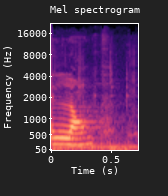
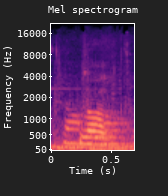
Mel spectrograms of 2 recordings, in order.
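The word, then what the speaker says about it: lampe: so those interesting Lump Lump I think it's like written same as German but in French we don't pronounce the e at the end so that's why it's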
